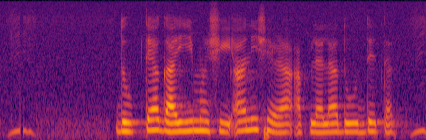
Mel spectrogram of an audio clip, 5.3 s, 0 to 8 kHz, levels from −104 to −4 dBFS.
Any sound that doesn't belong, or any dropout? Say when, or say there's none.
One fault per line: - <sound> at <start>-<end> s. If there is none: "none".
none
